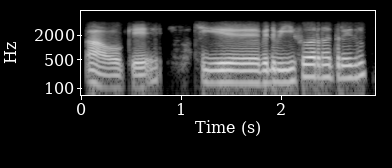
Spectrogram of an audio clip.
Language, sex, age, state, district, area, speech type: Malayalam, female, 60+, Kerala, Kozhikode, urban, conversation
